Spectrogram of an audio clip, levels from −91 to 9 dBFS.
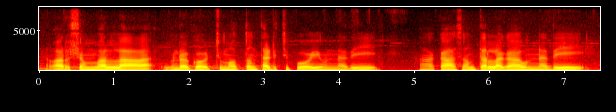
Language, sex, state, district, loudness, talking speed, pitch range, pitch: Telugu, male, Andhra Pradesh, Srikakulam, -18 LUFS, 70 wpm, 125-140 Hz, 130 Hz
